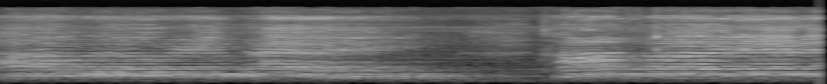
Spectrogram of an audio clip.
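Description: Small vocal ensemble of men and women singing a cappella in harmony: one held phrase, a short break about two and a half seconds in, then the next phrase begins.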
